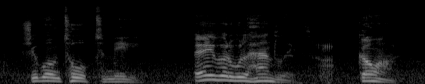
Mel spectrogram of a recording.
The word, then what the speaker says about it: Eivor: Eivor will handle it. Go on. See, I pronounce it Ivor, and they say Eivor.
